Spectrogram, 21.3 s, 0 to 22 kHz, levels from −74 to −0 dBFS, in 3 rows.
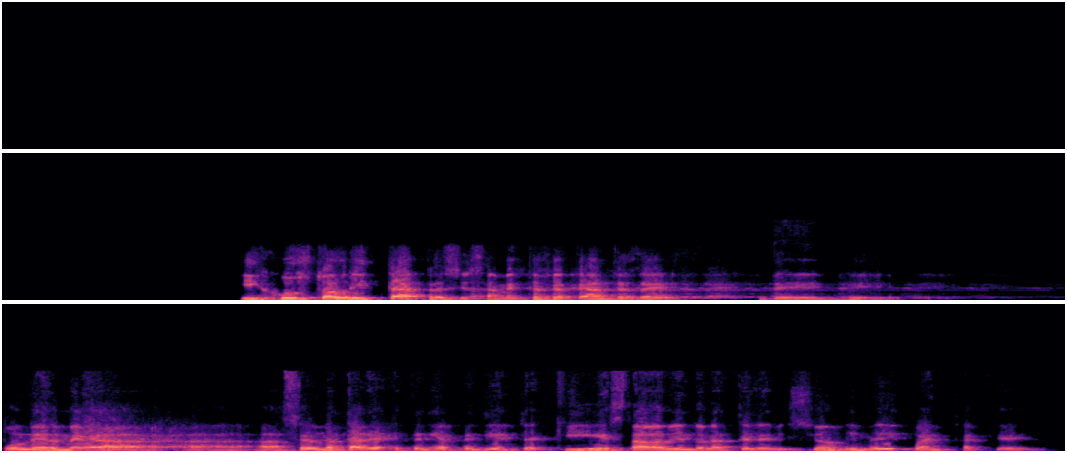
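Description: From 10.2 to 15.85 s there's a feedback echo between two devices: another device in the room replays the call into a mic that no canceller covers. The speech comes back roughly every 0.4 s, thin and ringing, peaking about 14 dB below the talker.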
